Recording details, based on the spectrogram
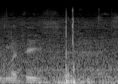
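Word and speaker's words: Madise: M-A-D-I-S-E, Medice.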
